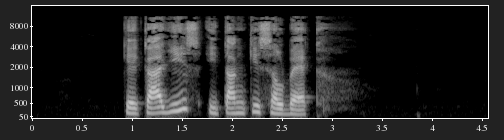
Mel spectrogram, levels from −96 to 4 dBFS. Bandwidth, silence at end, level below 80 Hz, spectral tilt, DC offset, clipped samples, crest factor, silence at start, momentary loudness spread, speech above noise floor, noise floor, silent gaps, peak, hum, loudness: 11.5 kHz; 1.6 s; -72 dBFS; -2.5 dB/octave; under 0.1%; under 0.1%; 22 dB; 0.9 s; 9 LU; 64 dB; -89 dBFS; none; -6 dBFS; none; -24 LUFS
